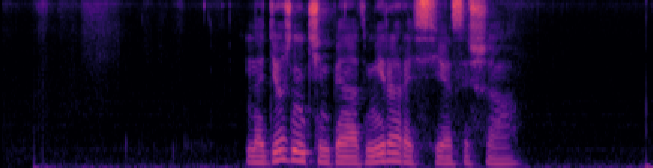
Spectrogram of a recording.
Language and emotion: Russian, neutral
